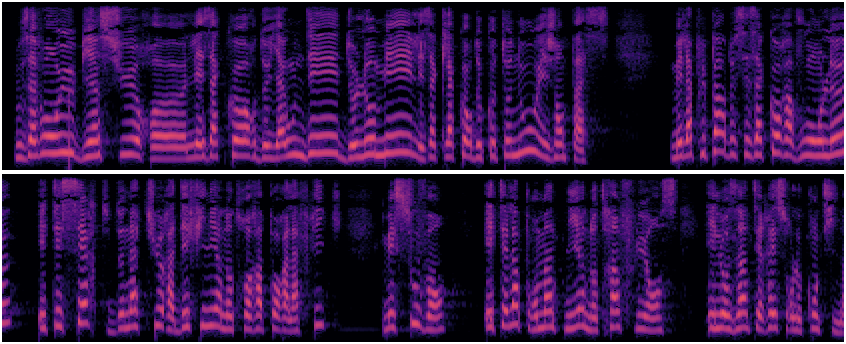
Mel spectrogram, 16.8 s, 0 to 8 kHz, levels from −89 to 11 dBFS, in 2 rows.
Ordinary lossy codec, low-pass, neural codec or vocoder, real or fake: none; 7.2 kHz; none; real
